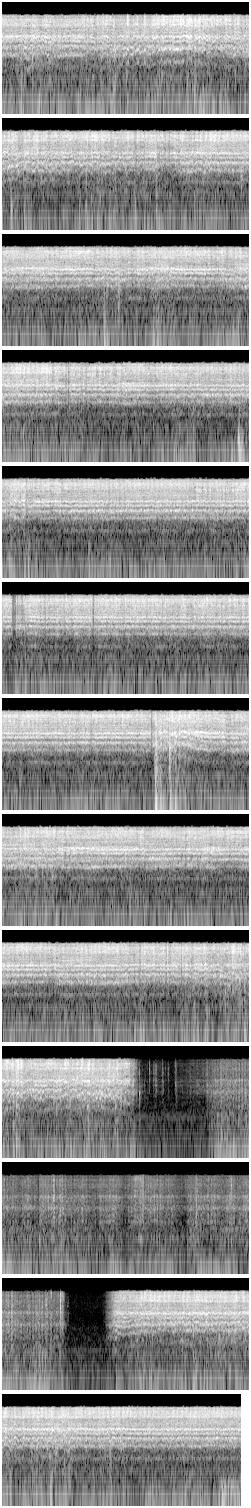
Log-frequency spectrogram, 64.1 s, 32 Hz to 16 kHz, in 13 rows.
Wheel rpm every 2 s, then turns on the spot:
110, 120, 120, 110, 110, 110, 110, 120, 110, 110, 120, 110, 120, 110, 110, 110, 130, 110, 110, 110, 110, 120, 110, 80, 10, 30, 20, 10, 60, 110, 110, 110.
48-56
